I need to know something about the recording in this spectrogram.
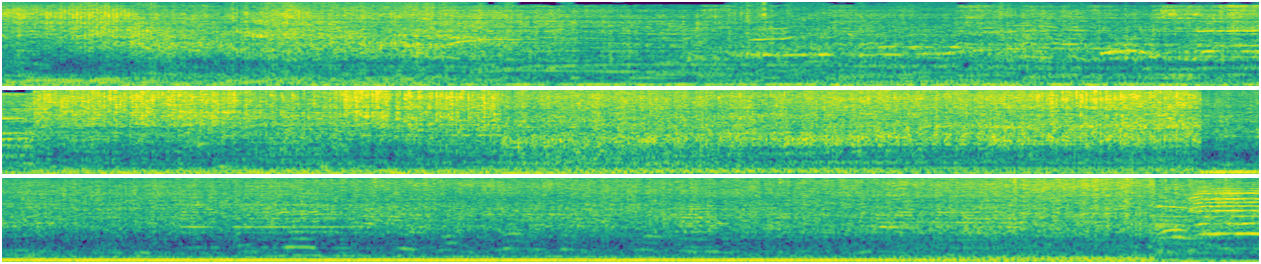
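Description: A monster truck's engine running with a steady drone, which gets louder about nine seconds in. Over it come the sounds of a show arena: a voice over the PA and music.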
